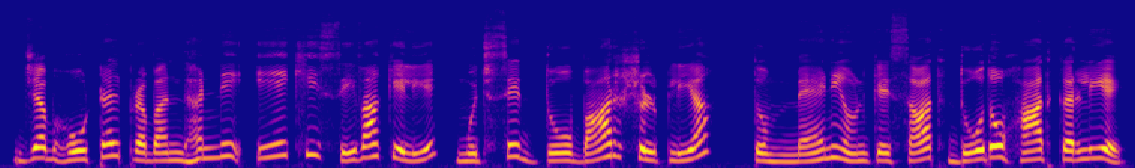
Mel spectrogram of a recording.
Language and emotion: Hindi, angry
